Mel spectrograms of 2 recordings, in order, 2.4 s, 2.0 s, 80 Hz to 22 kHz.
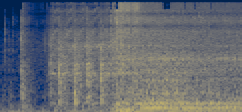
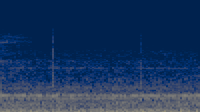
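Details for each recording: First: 2003 Nissan Altima 3.5 after replacing the alternator and retensioning the belt: starter cranks briefly, engine catches cleanly and settles into a smooth steady idle with an even low hum; runs healthy. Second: 2003 Nissan Altima 3.5 at idle with battery and brake lights on: steady mid-pitched whine over an even engine rumble; failing alternator, whine sometimes goes away when given gas or on the highway.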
